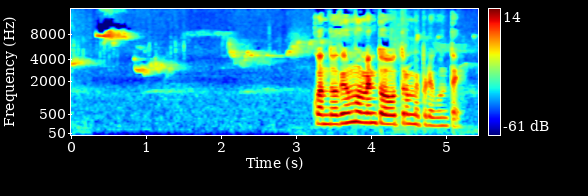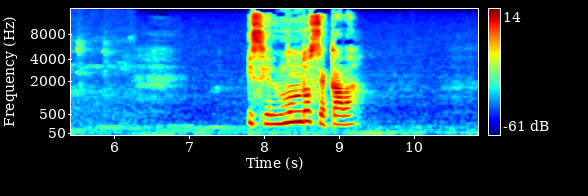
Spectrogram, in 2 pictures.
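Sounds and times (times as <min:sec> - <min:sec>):
birds chirping: 0:00.0 - 0:06.8
soft hiss: 0:00.0 - 0:10.8
speech: 0:03.2 - 0:05.3, 0:08.0 - 0:09.3.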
